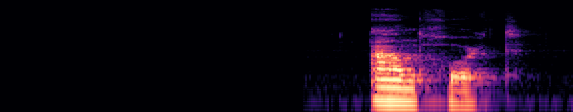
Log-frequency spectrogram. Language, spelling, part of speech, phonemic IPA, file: Dutch, aangord, verb, /ˈaŋɣɔrt/, Nl-aangord.ogg
- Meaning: first-person singular dependent-clause present indicative of aangorden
